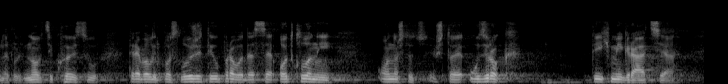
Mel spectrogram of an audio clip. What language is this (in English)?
Croatian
